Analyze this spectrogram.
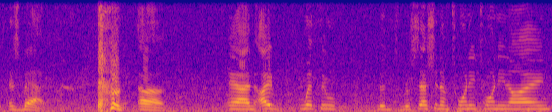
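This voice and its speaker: Against noticeable background noise, a woman with an American accent speaks at a fairly slow pace with long, frequent pauses, using a high pitch with ordinary variation. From Southern California. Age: 60s. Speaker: retired bodyboard company founder. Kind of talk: podcast interview. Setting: outdoor beach event.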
